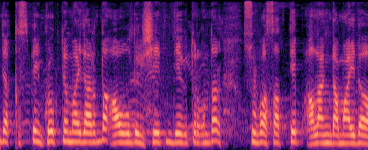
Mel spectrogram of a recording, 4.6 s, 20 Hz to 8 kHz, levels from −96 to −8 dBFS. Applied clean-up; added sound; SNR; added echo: none; none; none; none.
